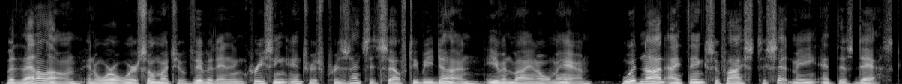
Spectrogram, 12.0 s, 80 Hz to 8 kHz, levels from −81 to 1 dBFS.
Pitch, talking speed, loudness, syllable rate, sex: 130 Hz, 175 wpm, -19 LUFS, 4.3 syllables/s, male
